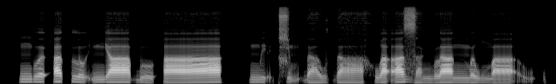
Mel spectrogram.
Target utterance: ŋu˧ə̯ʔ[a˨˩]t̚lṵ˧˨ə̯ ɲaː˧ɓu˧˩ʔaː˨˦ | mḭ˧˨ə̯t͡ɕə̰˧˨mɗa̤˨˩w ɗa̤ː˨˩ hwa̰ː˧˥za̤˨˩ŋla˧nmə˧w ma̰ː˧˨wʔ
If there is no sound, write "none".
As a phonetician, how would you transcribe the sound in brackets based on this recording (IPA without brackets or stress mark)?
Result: a˦˥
